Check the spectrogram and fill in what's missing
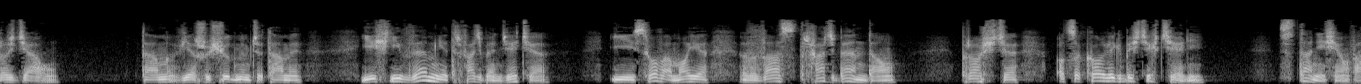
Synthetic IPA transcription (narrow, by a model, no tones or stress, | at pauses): ɾɔʑd͡ʑawṵ | t̪amvʲjɛɾʂuɕud̪mɘmt͡ʂɘt̪amɘjɛɕlʲivɛmɲɛt̪ɾfad͡ʑbɛɲd͡ʑɛt͡ɕɛ | iswɔvamɔjɛvːast̪ɾfad͡ʑbɛnd̪ɔ̃w̃ | pɾɔɕt͡ɕɛʔɔt̪sɔkɔlvʲjɛɡbɘɕt͡ɕɛxt͡ɕɛlʲḭ | st̪aɲɛɕɛva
